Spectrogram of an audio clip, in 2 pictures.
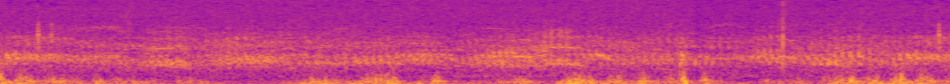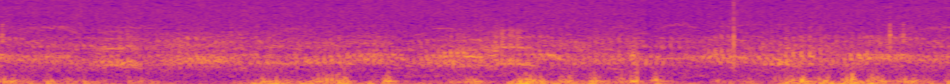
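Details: Sandhill Cranes gathered at Muleshoe Wildlife Refuge, Texas, give a continuous wash of overlapping rattled, bugling calls, with gusty low rumble beneath throughout.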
